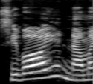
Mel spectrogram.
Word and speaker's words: சிவய நம: சிவாய நம என்பதை சிவய நம என்றே உச்சரிக்க வேண்டும்.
